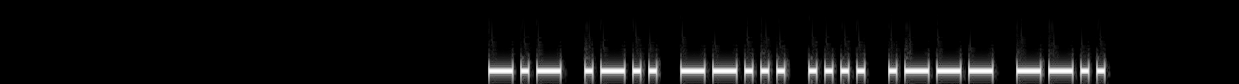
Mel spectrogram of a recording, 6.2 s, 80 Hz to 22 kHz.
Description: Morse code, heard as a keyed tone, about 30 wpm, 700 Hz. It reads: KL7HJZ
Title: DXCC-100 Call Signs - 6 Characters - Repeated 2x - 30wpm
